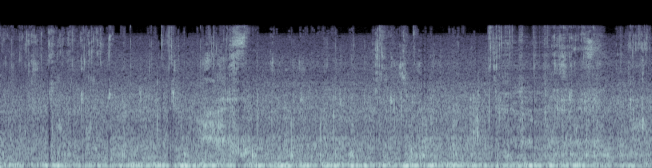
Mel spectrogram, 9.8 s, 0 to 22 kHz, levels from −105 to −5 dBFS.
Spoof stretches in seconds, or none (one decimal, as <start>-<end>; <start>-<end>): 7.5-8.2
